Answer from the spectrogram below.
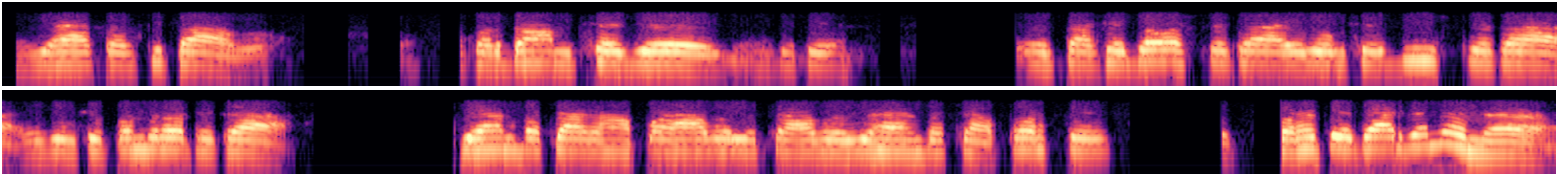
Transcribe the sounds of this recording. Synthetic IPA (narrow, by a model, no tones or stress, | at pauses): jəɦãsəbkit̪ab | okəɾd̪amt͡ʃʰɛd͡ʒed͡ʒesʰe | ek̚ʈased̪ɔsʈəkaeɡoɡsebisʈəkaeɡoɡsepənd̪ɾəʈəka | d͡ʒeɦənbətːʃakeəɦãpəɽ̤abelet͡ʃaɦbed͡ʒeɦənbətːʃapəɽ̤t̪ɛ | pəɽ̤t̪eɡaɽbenenə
